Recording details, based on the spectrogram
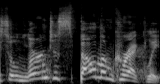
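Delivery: exasperated ranting, high-pitched.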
